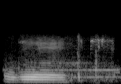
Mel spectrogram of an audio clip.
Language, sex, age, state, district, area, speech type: Urdu, male, 45-60, Uttar Pradesh, Aligarh, rural, conversation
